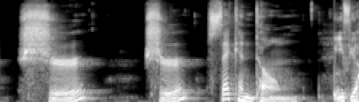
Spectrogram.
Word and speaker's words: 时: this character mean it means time and the pronunciation is sure sure sure second tone if you have watched uncle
